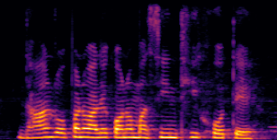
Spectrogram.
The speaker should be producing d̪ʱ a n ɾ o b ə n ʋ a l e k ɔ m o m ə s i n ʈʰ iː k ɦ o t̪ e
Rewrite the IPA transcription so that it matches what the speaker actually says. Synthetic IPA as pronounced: d̪ʱ a n ɾ o p ə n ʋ a l e k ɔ n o m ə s i n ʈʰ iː k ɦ o t̪ e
